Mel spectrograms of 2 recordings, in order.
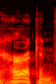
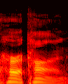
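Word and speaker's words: Huracán: a I said Hurrican forever and I just never it's just a Huracan it's you know um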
